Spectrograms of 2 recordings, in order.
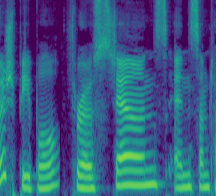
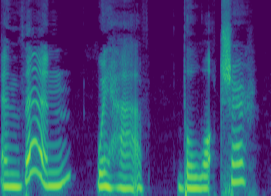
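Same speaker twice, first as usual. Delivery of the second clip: put-on Irish accent, given a try; 3 dB louder than usual. Narrating a ghost-story script, the speaker tries out an accent: irish accent. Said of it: "That was Irish".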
